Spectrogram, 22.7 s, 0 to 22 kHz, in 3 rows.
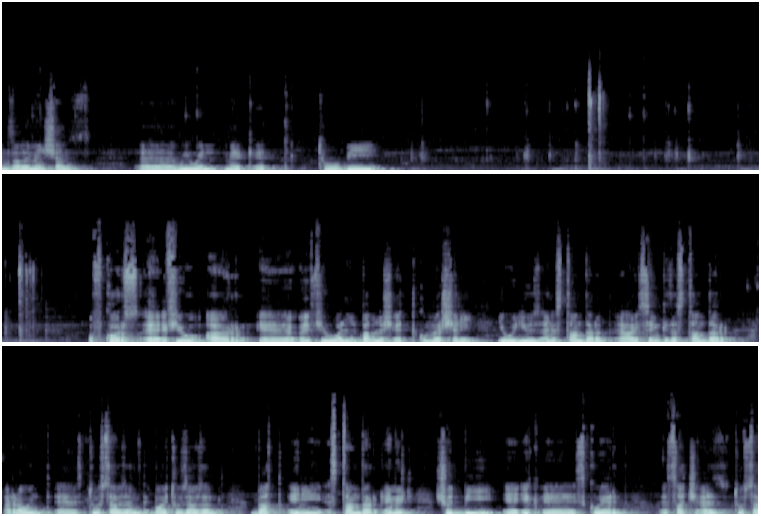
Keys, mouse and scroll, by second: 0.3 click, 0.7 click, 1.8 click, 5.6 0, 6.3 click, 7.5 0, 15.0 click, 16.1 0, 21.8 click.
